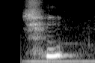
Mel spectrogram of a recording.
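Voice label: "si1ji1", female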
